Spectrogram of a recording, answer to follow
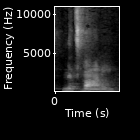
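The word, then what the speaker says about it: Mtsvane: Shaulari Cellars, and the way you pronounce the grape is Mitzvani.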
